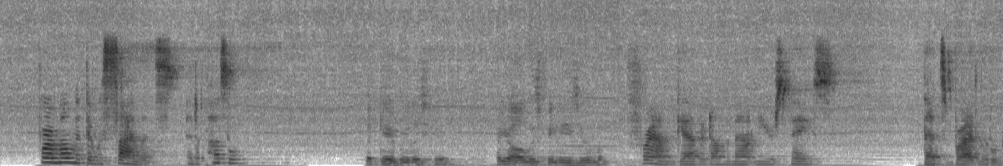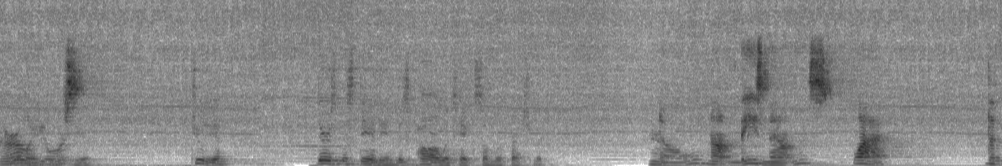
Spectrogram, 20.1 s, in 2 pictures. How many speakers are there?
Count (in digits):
2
